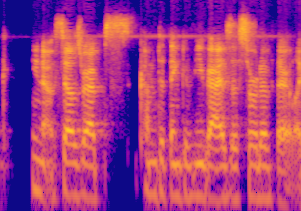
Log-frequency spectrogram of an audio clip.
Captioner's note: none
